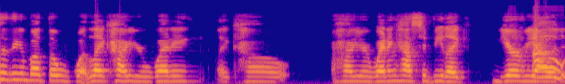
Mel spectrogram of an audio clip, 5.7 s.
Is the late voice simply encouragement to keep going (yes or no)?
no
